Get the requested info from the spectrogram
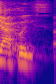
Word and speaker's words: Jacquees: No, it's Jacquees.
